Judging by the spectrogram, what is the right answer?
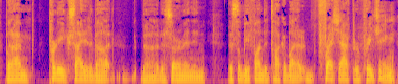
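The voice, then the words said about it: Slightly raspy voice. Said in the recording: “my voice may be a little raspy”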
